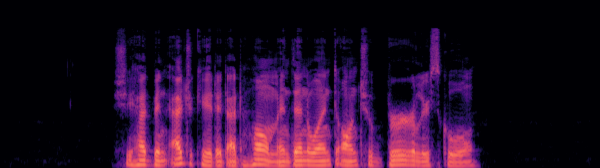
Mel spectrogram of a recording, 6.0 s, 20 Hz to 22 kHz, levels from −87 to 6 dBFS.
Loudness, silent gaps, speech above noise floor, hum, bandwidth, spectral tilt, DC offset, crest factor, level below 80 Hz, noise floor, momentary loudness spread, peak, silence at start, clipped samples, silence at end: -22 LUFS; none; 62 dB; none; 11 kHz; -8 dB/octave; under 0.1%; 20 dB; -42 dBFS; -83 dBFS; 8 LU; -4 dBFS; 1.15 s; under 0.1%; 1.25 s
